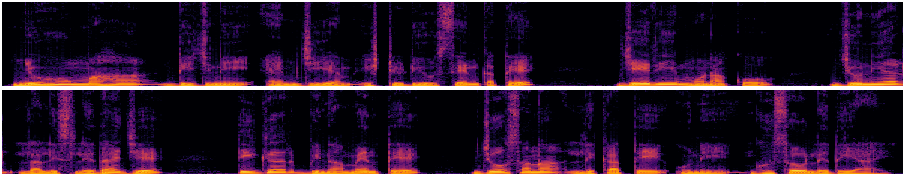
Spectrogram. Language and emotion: Santali, neutral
